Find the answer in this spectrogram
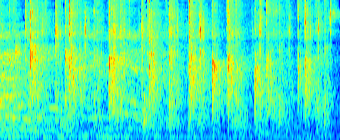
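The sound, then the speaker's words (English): A church audience claps steadily in praise of God, many overlapping hand claps forming a dense, lively patter of applause that stays even throughout. “Or shout and give God a good hand clap and praise and say hallelujah if you will.”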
